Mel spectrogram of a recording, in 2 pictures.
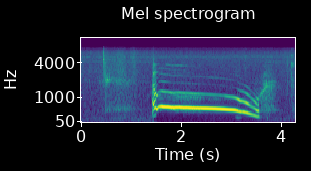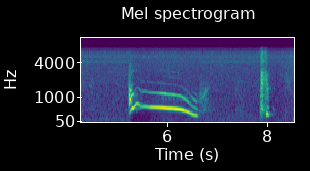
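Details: Two pet dogs howling indoors in response to fire truck sirens during a Santa Fire Truck Parade; two long, loud, steady howls, each holding pitch then sliding sharply downward, separated by a brief pause.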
